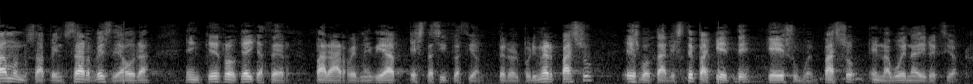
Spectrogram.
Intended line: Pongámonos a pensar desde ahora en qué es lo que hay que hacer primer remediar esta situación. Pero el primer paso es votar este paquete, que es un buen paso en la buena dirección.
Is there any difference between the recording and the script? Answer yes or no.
yes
